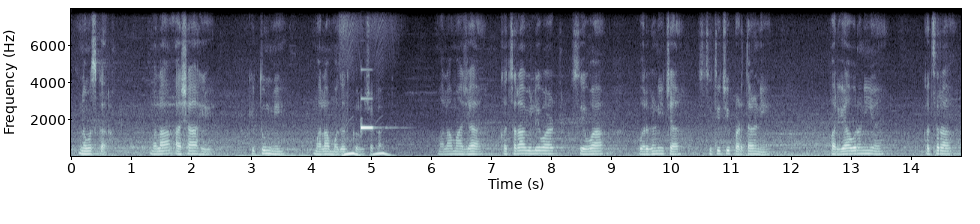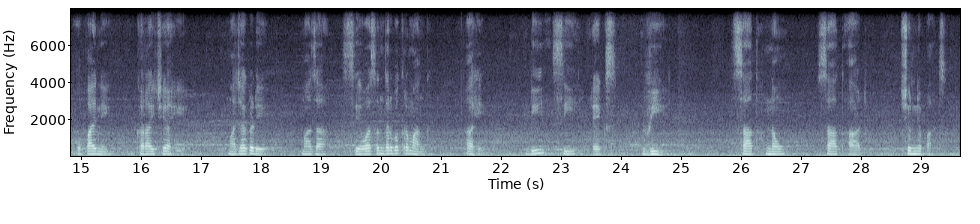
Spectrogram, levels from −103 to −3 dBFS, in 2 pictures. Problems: constant background noise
